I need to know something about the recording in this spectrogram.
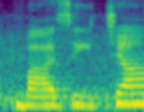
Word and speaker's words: بازیچہ: دیکھ سکتے ہیں بازیچہ، بازیچہ میں با پر زبر آئے گا، زے پر زیر اور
